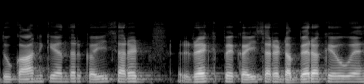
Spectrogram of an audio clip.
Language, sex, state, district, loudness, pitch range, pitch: Hindi, male, Jharkhand, Garhwa, -19 LUFS, 120-135 Hz, 130 Hz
